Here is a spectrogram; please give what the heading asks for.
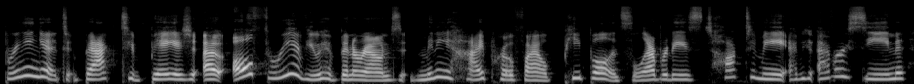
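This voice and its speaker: Fast-talking high-voiced woman host. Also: expressive, fairly bright tone, no room sound, studio quality. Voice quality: high-pitched voice. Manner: fast-talking, laughing often. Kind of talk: casual interview.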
